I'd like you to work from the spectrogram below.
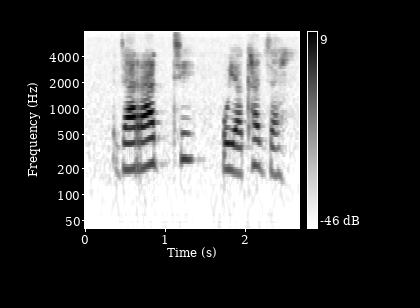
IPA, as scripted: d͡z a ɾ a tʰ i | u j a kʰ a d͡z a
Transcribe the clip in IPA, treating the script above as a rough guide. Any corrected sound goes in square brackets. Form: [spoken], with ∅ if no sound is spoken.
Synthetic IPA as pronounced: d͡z a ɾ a tʰ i | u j a kʰ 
